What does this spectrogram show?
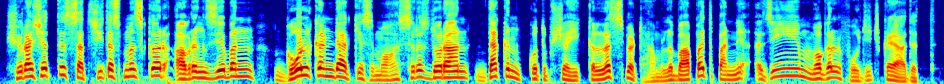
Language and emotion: Kashmiri, neutral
